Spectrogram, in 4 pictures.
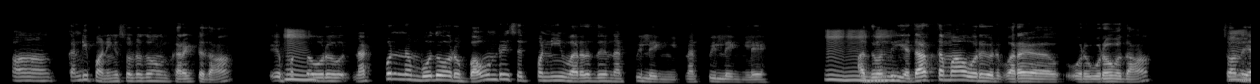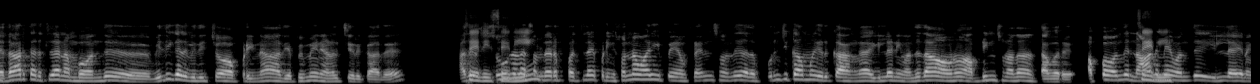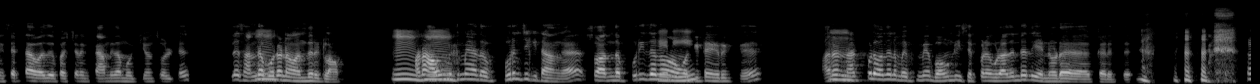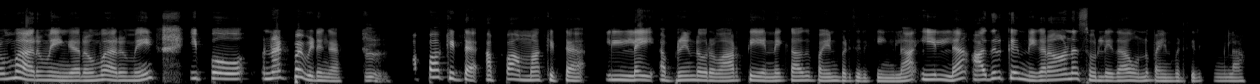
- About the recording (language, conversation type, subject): Tamil, podcast, மற்றவர்களுக்கு “இல்லை” சொல்ல வேண்டிய சூழலில், நீங்கள் அதை எப்படிப் பணிவாகச் சொல்கிறீர்கள்?
- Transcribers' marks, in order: in English: "பவுண்டரி செட்"; other background noise; in English: "பவுண்டரி செட்"; chuckle; "எதாவது" said as "எதா"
